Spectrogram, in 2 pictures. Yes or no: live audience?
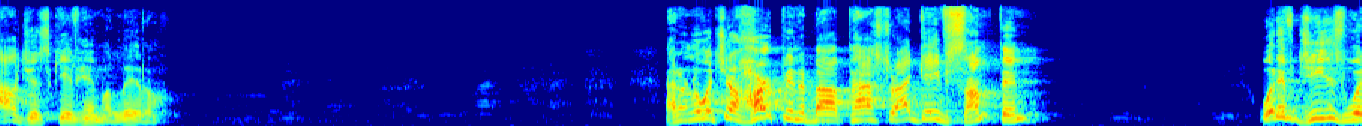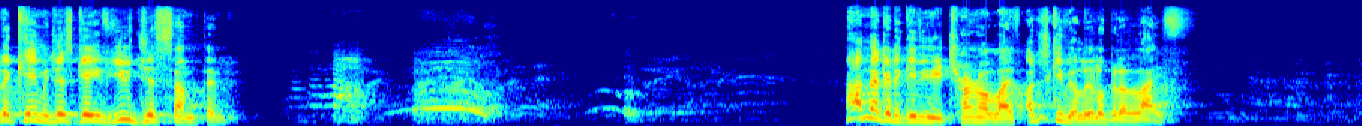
yes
